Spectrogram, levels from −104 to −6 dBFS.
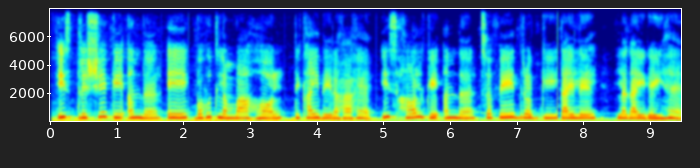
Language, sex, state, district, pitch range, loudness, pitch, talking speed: Hindi, female, Uttar Pradesh, Ghazipur, 240-270 Hz, -23 LUFS, 255 Hz, 145 wpm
